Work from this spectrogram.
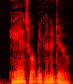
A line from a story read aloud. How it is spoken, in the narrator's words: he said, and his voice was all calm authority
